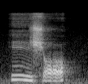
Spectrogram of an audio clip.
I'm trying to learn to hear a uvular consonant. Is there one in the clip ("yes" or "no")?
no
